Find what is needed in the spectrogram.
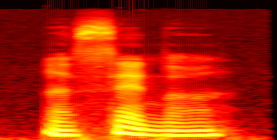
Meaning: cedar (Cedrus)
- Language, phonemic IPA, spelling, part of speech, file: French, /sɛdʁ/, cèdre, noun, Fr-cèdre.ogg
